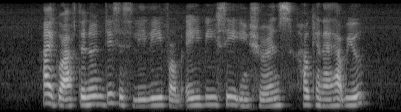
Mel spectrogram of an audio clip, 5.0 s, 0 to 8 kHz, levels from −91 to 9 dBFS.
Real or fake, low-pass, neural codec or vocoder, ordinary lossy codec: real; 7.2 kHz; none; none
